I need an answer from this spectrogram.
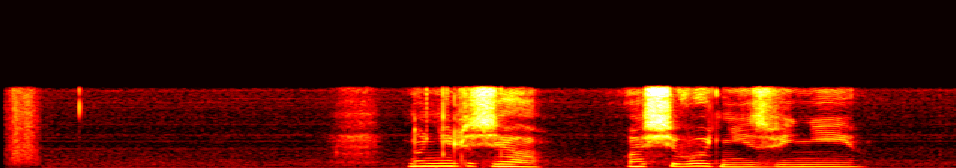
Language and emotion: Russian, sad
